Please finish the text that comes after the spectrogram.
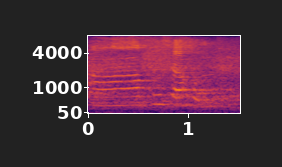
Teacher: நூன் சாக்கின் அல்லது தன்வீனுக்கு அப்புறம் இக்ஃபாவுடைய 15 எழுத்துக்கள் ஏதாவது ஒன்று வந்தால் நூன் சாக்கினையும் தன்வீனையும் குன்னா செஞ்சு மறைச்சி ஓதணும்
